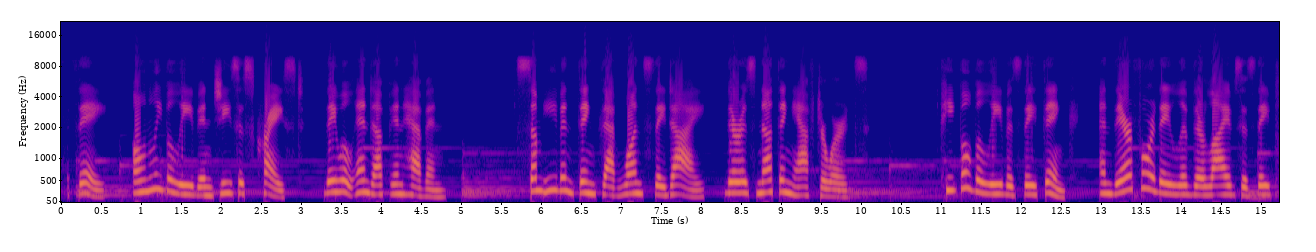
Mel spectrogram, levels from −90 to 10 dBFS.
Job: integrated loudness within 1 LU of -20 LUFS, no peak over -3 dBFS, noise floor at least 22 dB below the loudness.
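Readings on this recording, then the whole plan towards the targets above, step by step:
clipped samples 0.2%; clipping level -18.5 dBFS; loudness -29.0 LUFS; peak level -18.5 dBFS; loudness target -20.0 LUFS
-> clip repair -18.5 dBFS; trim +9 dB

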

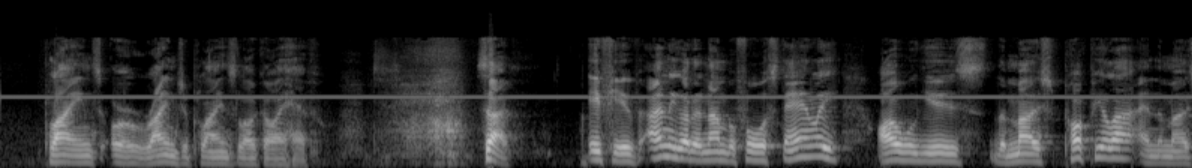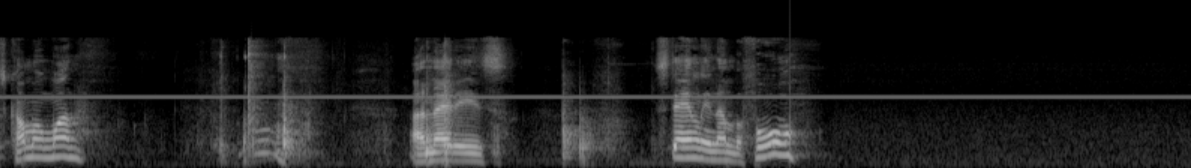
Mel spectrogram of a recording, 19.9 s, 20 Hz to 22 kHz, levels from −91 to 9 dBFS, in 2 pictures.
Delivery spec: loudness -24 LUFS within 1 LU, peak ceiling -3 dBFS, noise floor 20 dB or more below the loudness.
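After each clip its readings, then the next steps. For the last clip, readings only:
dropouts 4; longest dropout 1.1 ms; steady tone 2.4 kHz; tone level -48 dBFS; loudness -28.0 LUFS; peak level -10.0 dBFS; loudness target -24.0 LUFS
-> interpolate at 1.03/9.43/12.02/16.51 s, 1.1 ms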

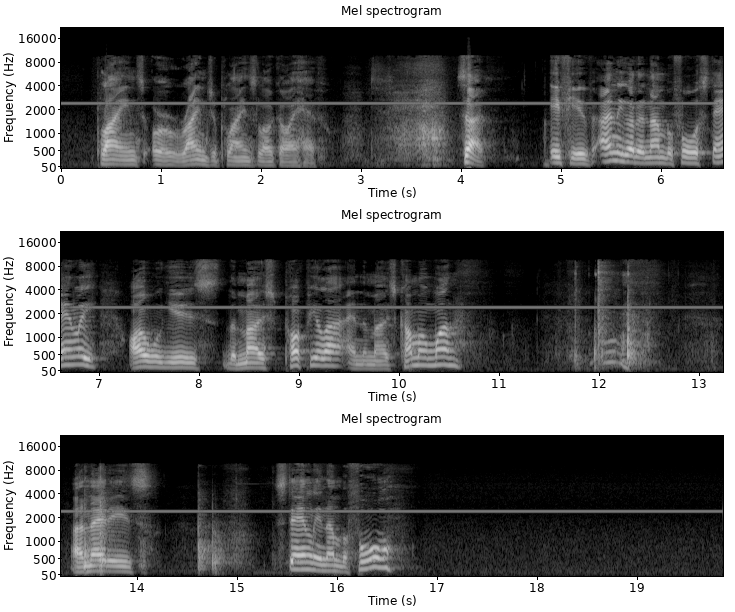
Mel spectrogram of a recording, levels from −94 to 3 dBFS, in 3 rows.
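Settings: dropouts 0; steady tone 2.4 kHz; tone level -48 dBFS
-> band-stop 2.4 kHz, Q 30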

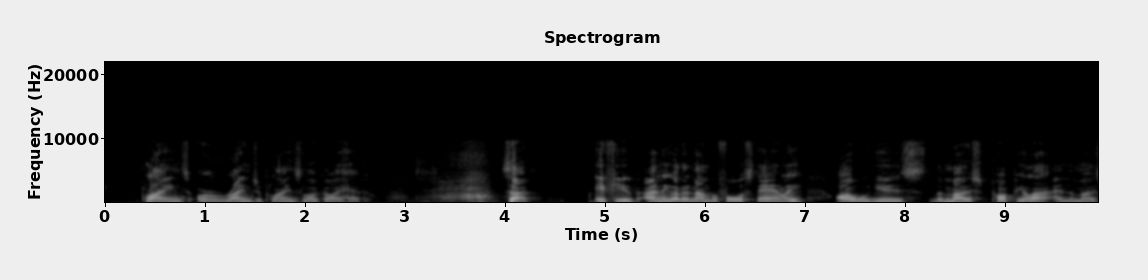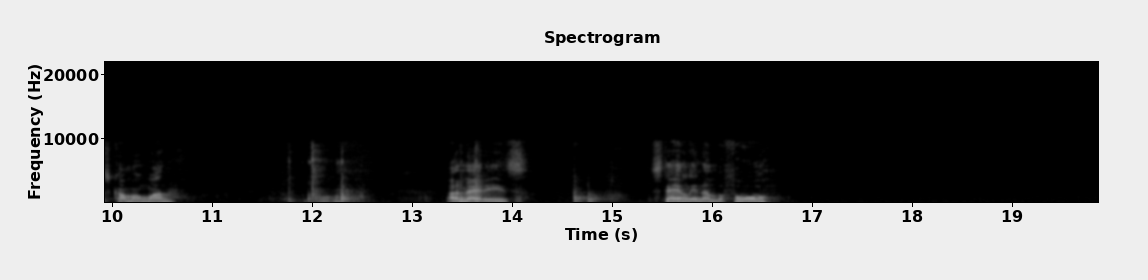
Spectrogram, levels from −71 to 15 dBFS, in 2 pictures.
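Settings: steady tone not found; loudness -28.0 LUFS; peak level -9.5 dBFS; loudness target -24.0 LUFS
-> trim +4 dB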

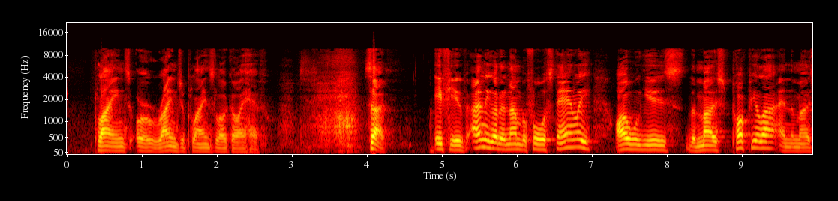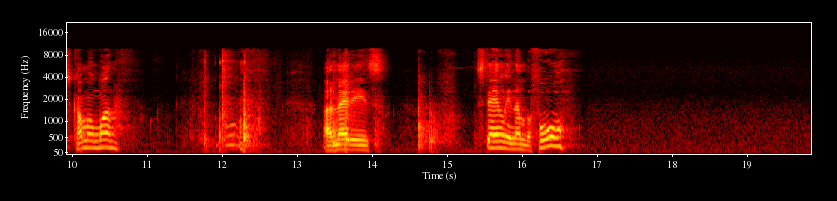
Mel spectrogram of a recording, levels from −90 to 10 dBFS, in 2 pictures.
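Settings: loudness -24.0 LUFS; peak level -5.5 dBFS; noise floor -66 dBFS

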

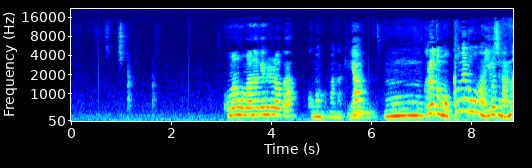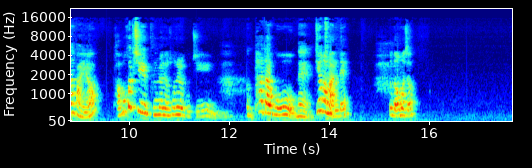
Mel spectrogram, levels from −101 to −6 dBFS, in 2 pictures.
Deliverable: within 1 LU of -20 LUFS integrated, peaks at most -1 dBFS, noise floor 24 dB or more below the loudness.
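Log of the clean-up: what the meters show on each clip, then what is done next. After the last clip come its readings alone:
clicks found 10; loudness -29.0 LUFS; peak level -12.0 dBFS; loudness target -20.0 LUFS
-> de-click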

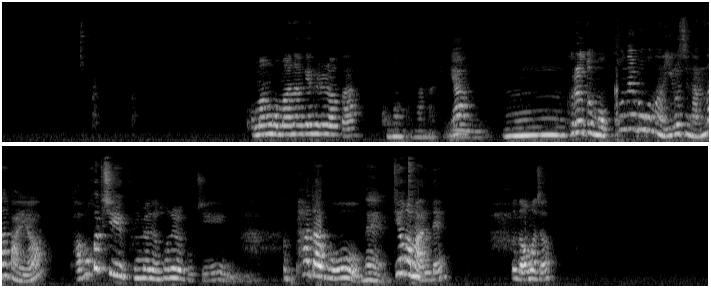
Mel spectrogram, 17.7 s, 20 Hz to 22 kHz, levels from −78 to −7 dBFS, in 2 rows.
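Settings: clicks found 0; loudness -29.0 LUFS; peak level -10.5 dBFS; loudness target -20.0 LUFS
-> trim +9 dB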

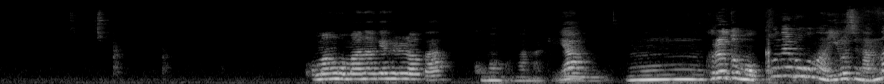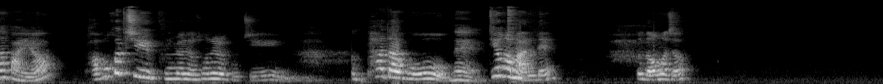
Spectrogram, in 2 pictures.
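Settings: loudness -20.0 LUFS; peak level -1.5 dBFS; noise floor -61 dBFS

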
